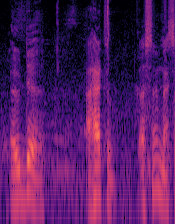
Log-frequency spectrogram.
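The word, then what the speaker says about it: eau de: And Oda. Oda. And that's spelled E A U space D E. Oda.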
